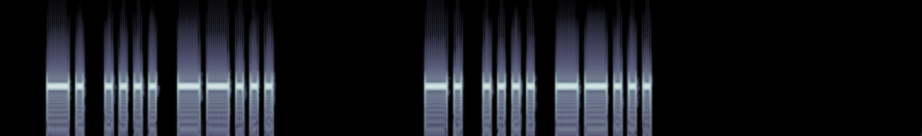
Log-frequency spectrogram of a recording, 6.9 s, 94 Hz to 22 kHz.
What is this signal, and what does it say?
Morse code, heard as a keyed tone, about 21 wpm, 700 Hz. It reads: NH7 NH7
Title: USA Call Sign Prefixes - Repeated 2x - 22wpm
